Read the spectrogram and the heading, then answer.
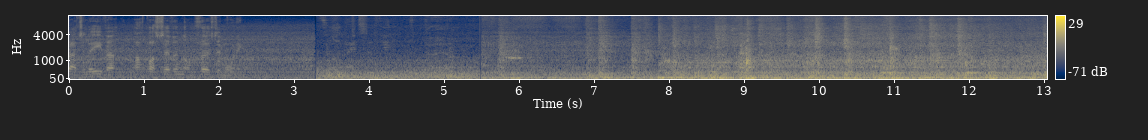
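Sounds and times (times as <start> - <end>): train rumbling on rails: 0.0 - 13.0
rail clacks and knocks: 6.8 - 13.0.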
